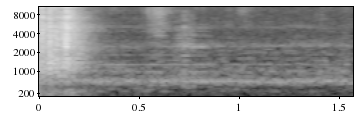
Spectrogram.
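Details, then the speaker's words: Mercedes S600 throttle body with ASR on the bench, simulating a bad clutch coil or an E-gas module not energizing it: one short whirring buzz as the throttle motor spins once, then silence as it shuts down and the car would go to limp mode. "that's what happens throttle body shuts down car goes to late mode so that's what you should hear if the clutch coil is better the throttle body is not energized by e-gas module or e-gas module is bad"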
